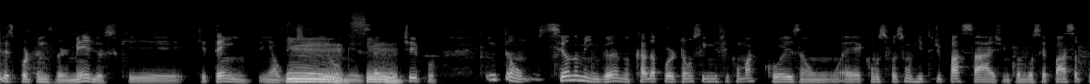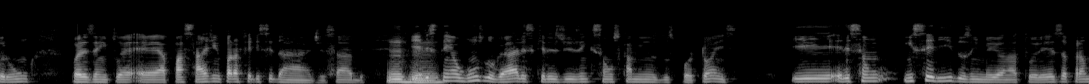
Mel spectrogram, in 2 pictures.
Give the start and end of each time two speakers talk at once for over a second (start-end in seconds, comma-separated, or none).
2.9-4.1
